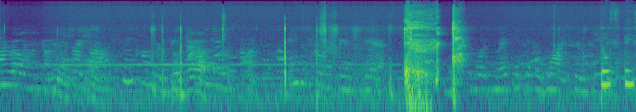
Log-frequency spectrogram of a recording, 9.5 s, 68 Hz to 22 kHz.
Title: Why am I laughing and coughing at the same time while I see this face "0.0"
